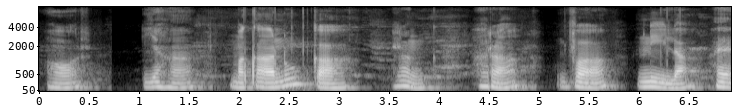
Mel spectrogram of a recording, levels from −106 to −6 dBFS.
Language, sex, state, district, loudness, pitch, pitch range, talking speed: Hindi, male, Bihar, Begusarai, -28 LUFS, 120 Hz, 110-130 Hz, 80 wpm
